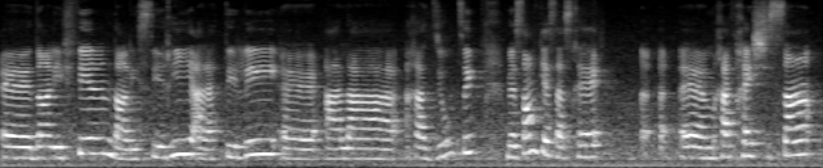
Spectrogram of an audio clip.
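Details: Real stuttering in an adult woman who reports her stuttering involves blocks, sound prolongations, repetitions and tension when speaking.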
